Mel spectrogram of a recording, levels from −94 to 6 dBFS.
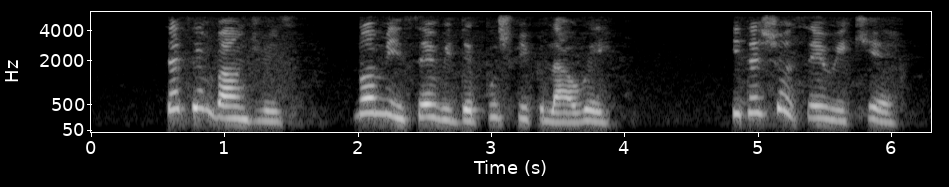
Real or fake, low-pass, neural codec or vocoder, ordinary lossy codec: real; 5.4 kHz; none; none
